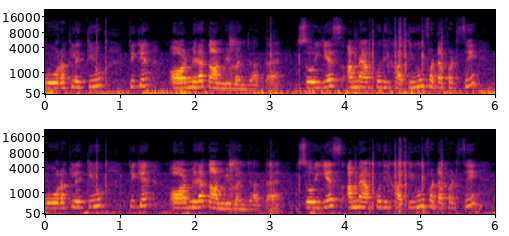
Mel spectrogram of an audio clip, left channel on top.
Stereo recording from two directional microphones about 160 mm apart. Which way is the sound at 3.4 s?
10° left (ahead or behind).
